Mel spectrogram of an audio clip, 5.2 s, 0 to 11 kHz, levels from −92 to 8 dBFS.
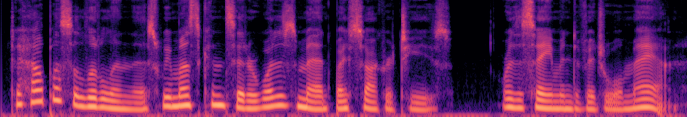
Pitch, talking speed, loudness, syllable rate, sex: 190 Hz, 235 wpm, -17 LUFS, 6.0 syllables/s, female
